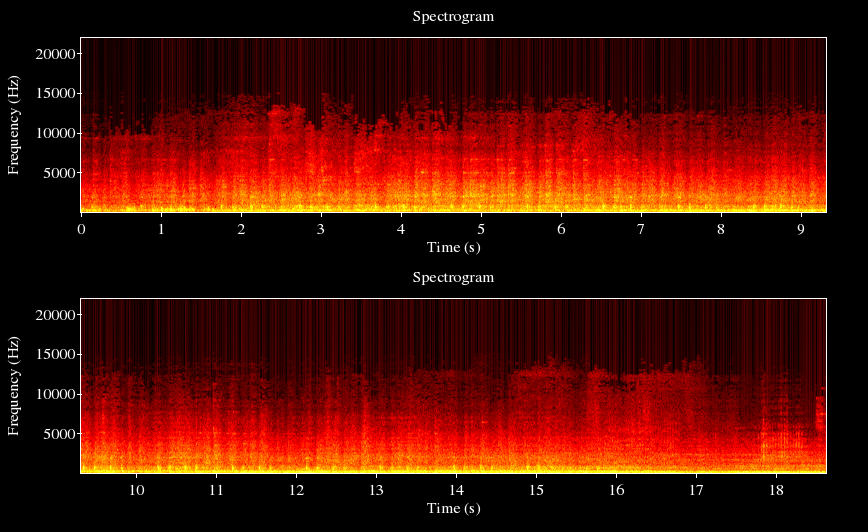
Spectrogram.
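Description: Loaded freight train of open-top BOXN wagons rolling past at speed: a steady heavy rumble of wagon wheels with rapid clickety-clack over the rail joints.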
